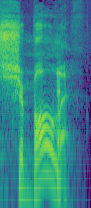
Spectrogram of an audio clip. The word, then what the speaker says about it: shibboleth: That's not how you pronounce that. It's shibboleth.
